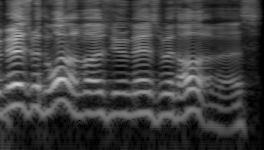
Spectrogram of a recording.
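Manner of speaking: a hint of a French accent; badly faked French accent. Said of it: "With a French accent".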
